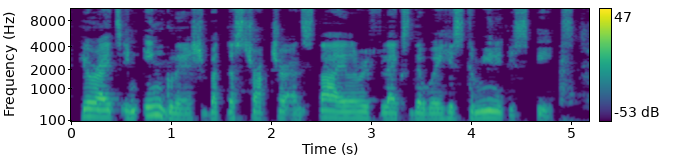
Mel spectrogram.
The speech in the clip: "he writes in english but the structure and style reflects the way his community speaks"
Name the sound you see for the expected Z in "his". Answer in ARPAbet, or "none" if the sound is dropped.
S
